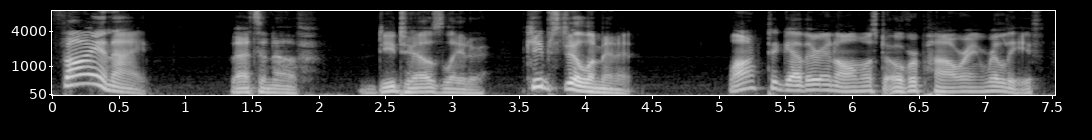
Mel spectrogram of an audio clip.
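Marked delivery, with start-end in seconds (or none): 0.1-0.8 high, loud exclamation; relieved gasp. A narrator's reading. Ryder tells his rescuer the drug, gasped relief. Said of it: "Ryder gasped in relief". 1.3-4.4 low, brisk authority; crisp command. A narrator's reading. Cloud quiets the excited prisoners, crisp command. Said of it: "as the crisp voice went on".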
